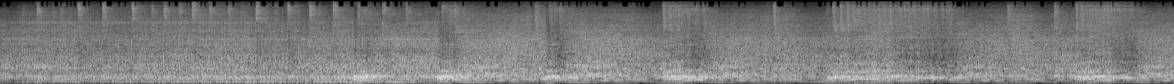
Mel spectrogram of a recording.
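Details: 2001 Honda CR250 two-stroke dirt bike, just started after sitting non-running: throttle blips with revs swelling slowly and sagging back, lazy pickup, smoking a lot; owner suspects running rich, fuel mixture or burning too much oil.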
